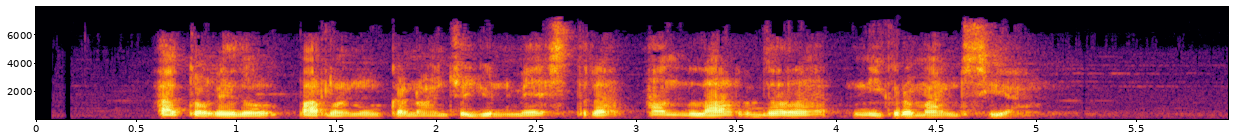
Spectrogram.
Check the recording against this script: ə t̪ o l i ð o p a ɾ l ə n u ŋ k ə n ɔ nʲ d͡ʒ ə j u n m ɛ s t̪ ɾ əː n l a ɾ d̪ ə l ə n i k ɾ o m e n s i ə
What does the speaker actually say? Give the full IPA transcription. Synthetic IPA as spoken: ə t̪ o l e ð o p a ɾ l ə n u ŋ k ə n ɔ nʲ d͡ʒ ə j u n m ɛ s t̪ ɾ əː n l a ɾ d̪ ə l ə n i k ɾ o m a n s i ə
